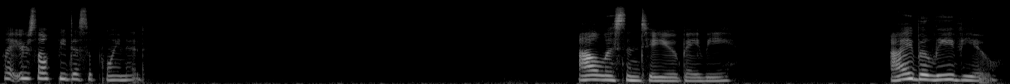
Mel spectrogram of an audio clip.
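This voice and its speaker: A woman playing a caring, protective partner in an intimate comfort audio roleplay, speaking gently and earnestly in a reassuring, conversational way with hesitant pauses. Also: mid-range voice, no echo, natural voice. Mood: tender. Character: caring, protective partner consoling a hurting loved one.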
